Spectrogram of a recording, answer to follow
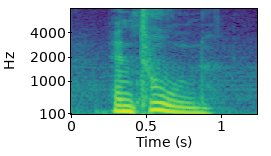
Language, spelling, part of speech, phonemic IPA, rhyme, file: Swedish, ton, noun, /ˈtuːn/, -uːn, Sv-ton.ogg
- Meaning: 1. a tone (sound of a particular frequency) 2. tone (interval) 3. tone (manner of speaking (or communicating more generally)) 4. tone, shade (of color)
